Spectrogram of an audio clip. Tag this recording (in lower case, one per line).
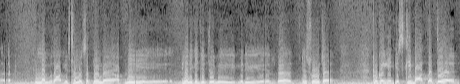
speech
